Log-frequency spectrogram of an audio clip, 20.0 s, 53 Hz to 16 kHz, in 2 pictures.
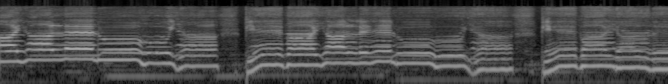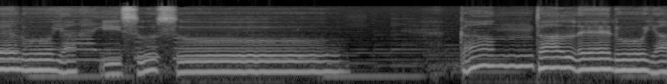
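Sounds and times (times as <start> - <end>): person singing slow devotional song: 0.0 - 20.0.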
